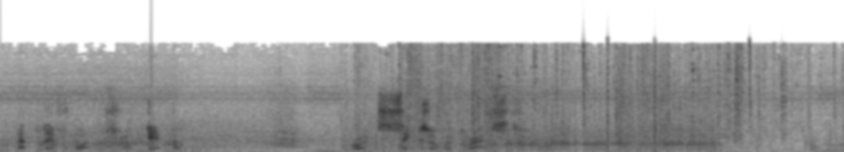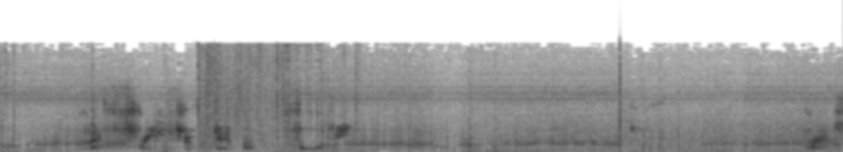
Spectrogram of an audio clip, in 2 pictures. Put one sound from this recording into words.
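A rally car engine revs hard, rising and falling through the gears.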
